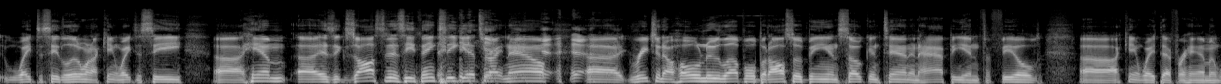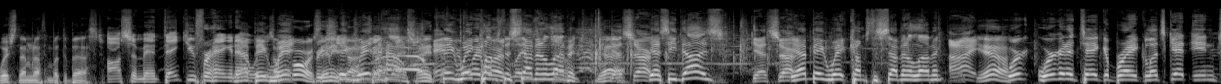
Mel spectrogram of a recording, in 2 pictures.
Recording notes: Live From Covina. The crew is live from 7/11 in Covina! The COT and the 626 represent at the 7/11 live remote for LIT!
